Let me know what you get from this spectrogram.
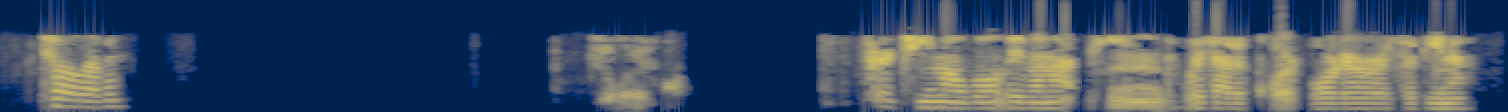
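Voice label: Scottsdale PD North Dispatch; Nth Dispatch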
